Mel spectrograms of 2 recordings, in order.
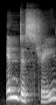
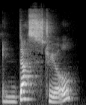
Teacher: there is a schwa in the second syllable, and industrial, the vowel changes because now it's stressed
